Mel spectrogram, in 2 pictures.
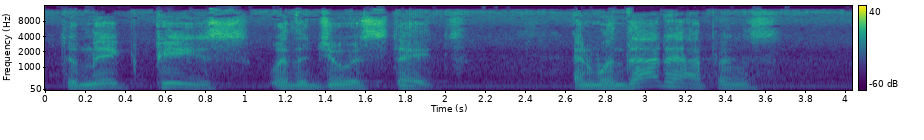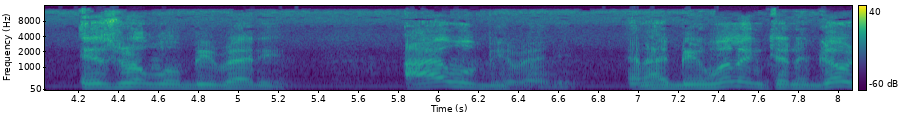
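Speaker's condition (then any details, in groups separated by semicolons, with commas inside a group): No condition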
